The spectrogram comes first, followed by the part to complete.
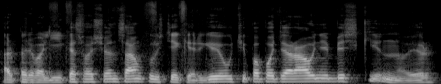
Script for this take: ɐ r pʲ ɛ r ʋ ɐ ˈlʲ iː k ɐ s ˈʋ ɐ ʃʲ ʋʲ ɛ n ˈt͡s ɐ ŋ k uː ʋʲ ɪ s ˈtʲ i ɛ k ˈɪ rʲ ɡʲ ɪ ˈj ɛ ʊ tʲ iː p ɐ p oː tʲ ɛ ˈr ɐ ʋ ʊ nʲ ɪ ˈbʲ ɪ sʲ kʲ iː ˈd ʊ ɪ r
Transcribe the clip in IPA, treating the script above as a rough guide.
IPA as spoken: ɐ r pʲ ɛ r ʋ ɐ ˈlʲ iː k ɐ s ˈʋ ɐ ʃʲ ʋʲ ɛ n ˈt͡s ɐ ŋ k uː ʋʲ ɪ s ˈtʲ i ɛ k ˈɪ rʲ ɡʲ ɪ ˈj ɛ ʊ tʲ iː p ɐ p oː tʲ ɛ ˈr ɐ ʊ nʲ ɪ ˈbʲ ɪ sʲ kʲ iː ˈn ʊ ɪ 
